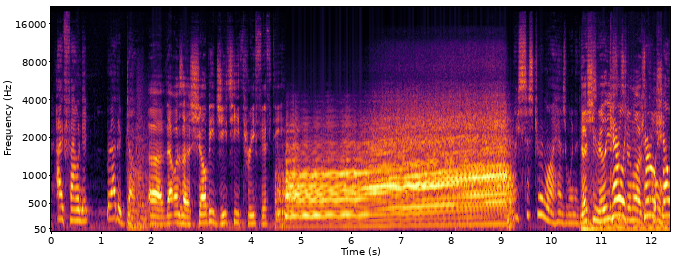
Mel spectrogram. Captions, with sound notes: I found it rather dull. (upbeat music) - That was a Shelby GT350. (engine revs) - My sister in law has one of these. - Does she really? Your sister in law is cool.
